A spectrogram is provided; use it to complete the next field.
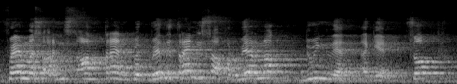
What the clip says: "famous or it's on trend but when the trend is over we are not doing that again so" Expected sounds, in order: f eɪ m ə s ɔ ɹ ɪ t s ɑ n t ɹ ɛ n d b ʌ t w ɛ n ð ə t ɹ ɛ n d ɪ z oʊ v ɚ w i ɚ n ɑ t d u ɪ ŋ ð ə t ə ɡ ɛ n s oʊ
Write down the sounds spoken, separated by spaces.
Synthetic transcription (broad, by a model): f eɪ m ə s ɔ ɹ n s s ɑ n t ɹ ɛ n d b ʌ t w ɛ n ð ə t ɹ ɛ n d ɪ s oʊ f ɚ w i ɚ n ɑ t d u ɪ ŋ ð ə t ə ɡ ɛ n s oʊ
